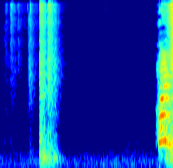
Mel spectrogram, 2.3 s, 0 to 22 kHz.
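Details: Sneeze from a woman 12 weeks pregnant, nearly four months: a short breathy burst, then after a pause a sharp, loud explosive sneeze in a quiet room.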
